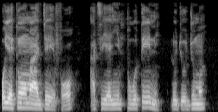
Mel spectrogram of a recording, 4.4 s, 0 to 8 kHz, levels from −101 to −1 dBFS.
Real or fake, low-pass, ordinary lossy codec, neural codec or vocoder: real; 7.2 kHz; none; none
